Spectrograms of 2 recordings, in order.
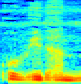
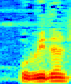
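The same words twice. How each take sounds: First: অভিধান as "o-bhidhan"; correct closed o. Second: অভিধান as "aw-bhidhan"; wrong open o. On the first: Teacher shows what we say, অভিধান with closed o. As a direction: start অভিধান on a rounded o. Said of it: "ও এর মতো করছি". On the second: Teacher shows what we don't say, অভিধান with open aw. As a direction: start অভিধান on a wide aw. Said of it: "অভিধান বলি না". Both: Shown as a demonstration.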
